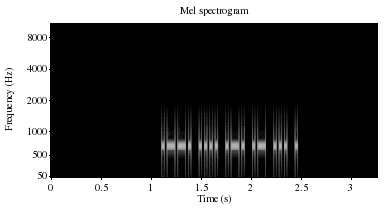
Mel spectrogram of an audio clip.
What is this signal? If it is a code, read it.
Morse code, heard as a keyed tone, about 44 wpm, 700 Hz. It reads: PHRASE
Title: Top 1501-1750 Words 45wpm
